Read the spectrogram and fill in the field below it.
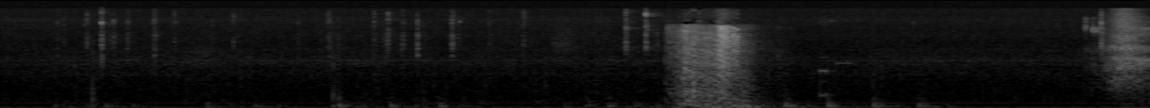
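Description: Faint computer keyboard keys click in a loose, uneven run of taps, broken by a louder whooshing slide in the middle and another near the end.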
